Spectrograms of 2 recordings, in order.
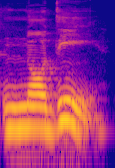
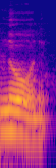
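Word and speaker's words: נאד: That aleph is silent in the word nod.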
